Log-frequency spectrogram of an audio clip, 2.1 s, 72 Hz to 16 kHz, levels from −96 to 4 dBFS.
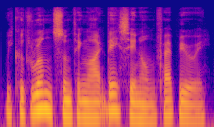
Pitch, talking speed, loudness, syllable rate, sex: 115 Hz, 250 wpm, -20 LUFS, 6.4 syllables/s, male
